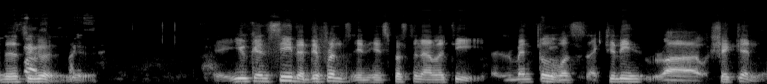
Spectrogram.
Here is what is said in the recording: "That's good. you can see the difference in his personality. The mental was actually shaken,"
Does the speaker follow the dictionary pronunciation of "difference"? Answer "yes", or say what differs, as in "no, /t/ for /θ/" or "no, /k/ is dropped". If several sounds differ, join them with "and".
yes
